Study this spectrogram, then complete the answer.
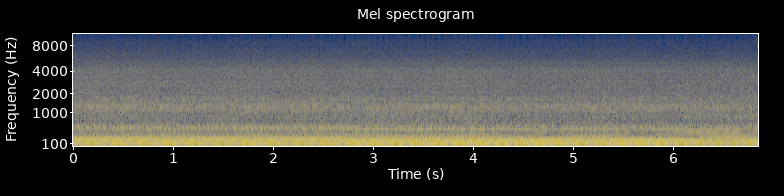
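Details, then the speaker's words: Mitsubishi Evo X, abandoned car rebuild, first start after work: steady smooth idle, no knocks, misses or rattles; healthy, no big leaks over about 10 minutes running, radiator fans not turning on. "not seeing any leaks either so I let the car run for about 10 minutes and there's not really any big leaks so that's good"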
